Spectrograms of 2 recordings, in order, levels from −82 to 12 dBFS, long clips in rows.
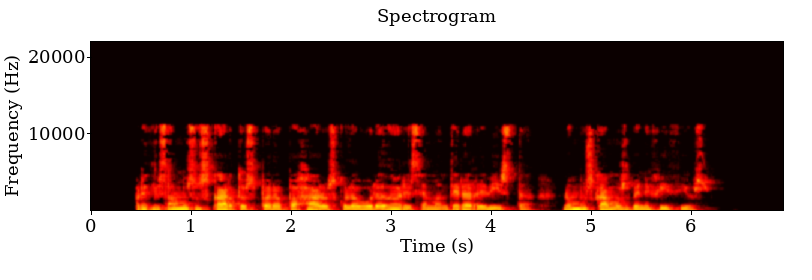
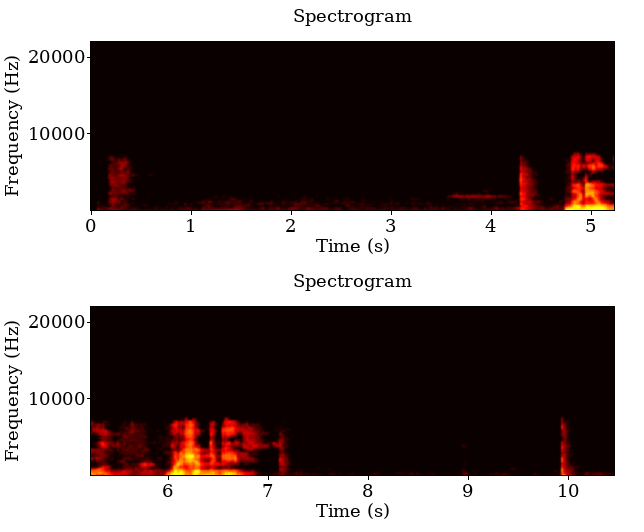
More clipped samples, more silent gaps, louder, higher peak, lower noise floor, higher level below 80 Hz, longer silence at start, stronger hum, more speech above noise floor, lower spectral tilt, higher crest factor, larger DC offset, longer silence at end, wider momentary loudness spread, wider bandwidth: neither; neither; second, -22 LUFS vs -15 LUFS; second, -4 dBFS vs 0 dBFS; first, -86 dBFS vs -78 dBFS; second, -68 dBFS vs -54 dBFS; second, 0.45 s vs 4.3 s; neither; about the same, 63 dB vs 64 dB; second, -4.5 dB/octave vs -6 dB/octave; about the same, 20 dB vs 22 dB; neither; first, 0.75 s vs 0.5 s; second, 11 LU vs 26 LU; first, 11.5 kHz vs 7.6 kHz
